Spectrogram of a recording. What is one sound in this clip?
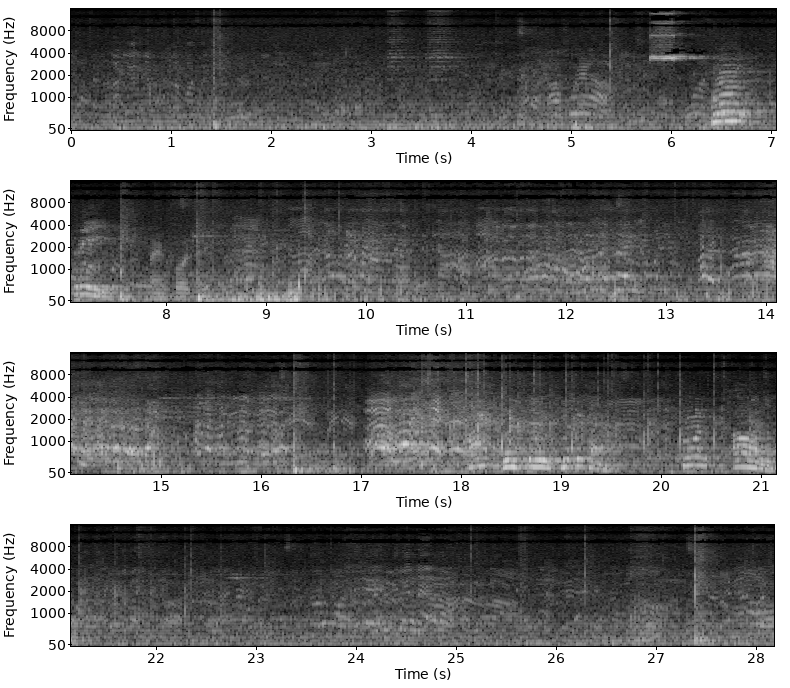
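Young men shout and call out across an outdoor court.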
